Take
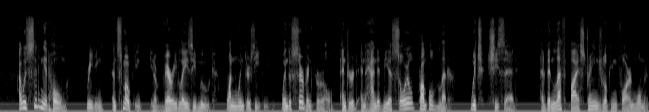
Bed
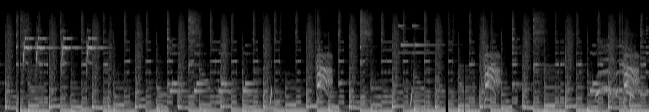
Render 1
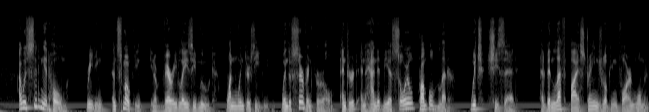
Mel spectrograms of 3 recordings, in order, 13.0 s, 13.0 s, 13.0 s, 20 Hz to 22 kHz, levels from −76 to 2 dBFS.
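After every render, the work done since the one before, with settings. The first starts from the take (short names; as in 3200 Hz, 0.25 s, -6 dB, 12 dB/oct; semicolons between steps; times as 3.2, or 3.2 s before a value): de-hum 50 Hz, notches 4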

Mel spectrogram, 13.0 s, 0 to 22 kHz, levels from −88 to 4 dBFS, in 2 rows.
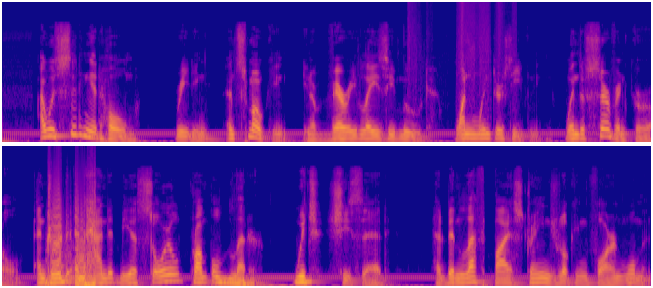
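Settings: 4.05–5.16 block floating point 5-bit; 6.92–7.42 sample leveller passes 5; 8.62–9.58 tone controls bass +12 dB, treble +5 dB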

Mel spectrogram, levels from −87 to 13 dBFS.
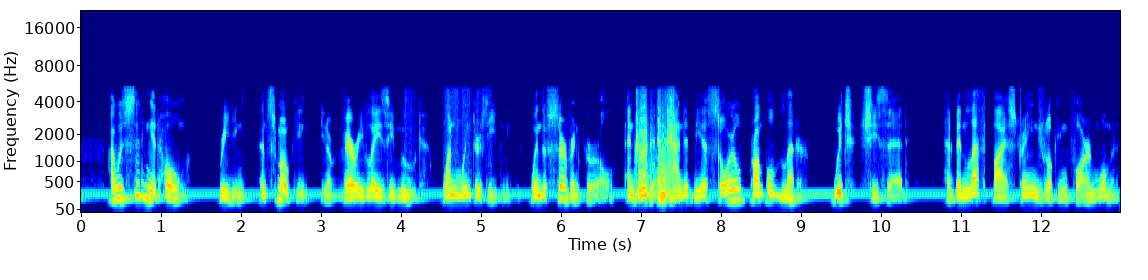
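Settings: FFT band-pass 170–5200 Hz; high shelf 2600 Hz -7 dB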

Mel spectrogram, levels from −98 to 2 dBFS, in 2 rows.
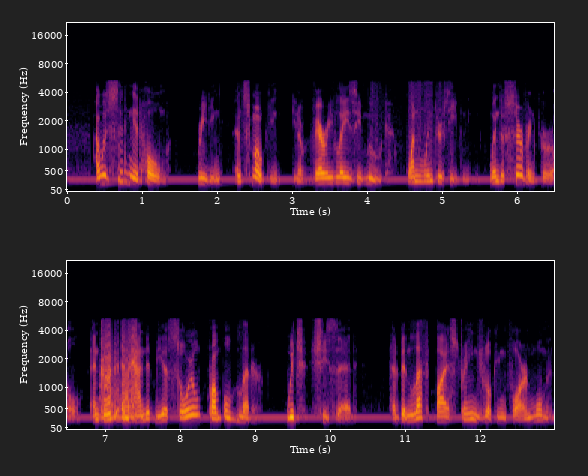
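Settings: elliptic high-pass 280 Hz, stop band 40 dB; high shelf 3200 Hz -11.5 dB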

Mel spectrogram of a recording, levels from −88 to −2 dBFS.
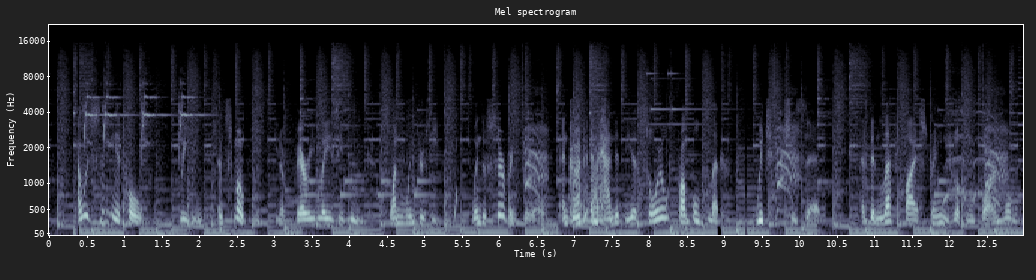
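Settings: add bed -6.5 dB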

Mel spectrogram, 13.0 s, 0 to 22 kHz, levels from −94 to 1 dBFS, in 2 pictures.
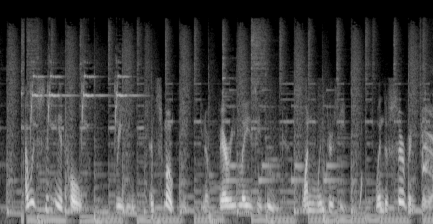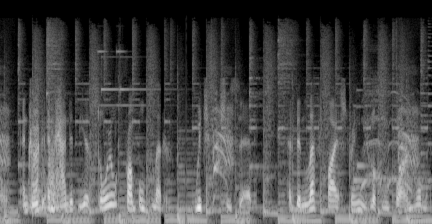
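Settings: gain +7.5 dB; limiter -3 dBFS, peak gain reduction 2.5 dB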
